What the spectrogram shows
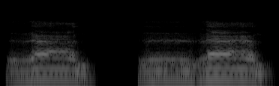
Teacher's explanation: जबान की जो नोक है वो ऊपर के दो दांतों को लगेगी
